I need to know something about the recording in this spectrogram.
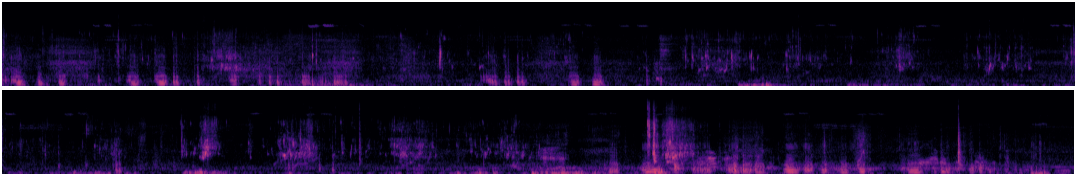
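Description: A wooden boat paddle pushing and sloshing through a floating salvinia mat to clear open water, with irregular splashes and scattered short knocks against the boat, loudest about two-thirds of the way through.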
